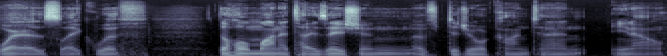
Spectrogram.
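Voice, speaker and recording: A man with an American accent and a very deep, low pitch, at a moderate pace with ordinary pitch variation. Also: very clean recording, silent background. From California, Stockton. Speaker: film school graduate. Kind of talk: casual interview. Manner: hesitant, many fillers.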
